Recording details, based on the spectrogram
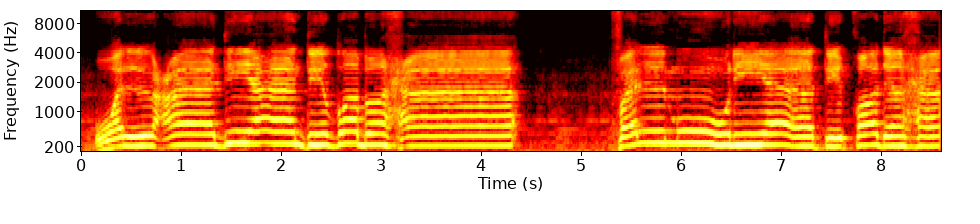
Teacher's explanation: अगर यहाँ पे हमको सांस नहीं तोड़ना है तो यहाँ पे हम इख्फा करके जाएंगे। तनवीन के बाद हुरूफ इख्फा के 15 हरफों में से फा है, इसकी वजह से जो है यहाँ पे इख्फा करेंगे तो नाक में आवाज को छिपाएंगे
